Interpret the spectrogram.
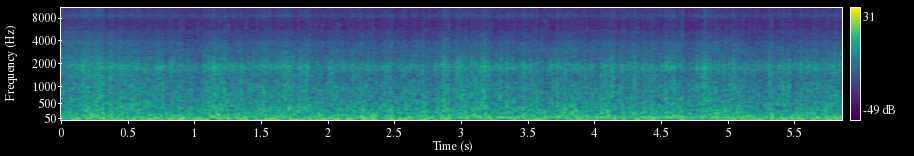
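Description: Cadillac CTS-V driving along a runway, its engine running steadily, with wind buffeting the car-mounted camera's microphone.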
